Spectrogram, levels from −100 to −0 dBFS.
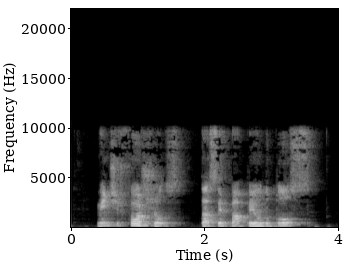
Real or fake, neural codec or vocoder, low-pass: real; none; 9.9 kHz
